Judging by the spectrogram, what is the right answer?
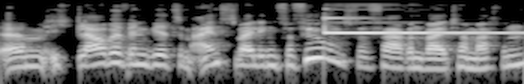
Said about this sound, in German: ups, sorry, das war mein Handy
